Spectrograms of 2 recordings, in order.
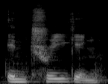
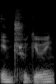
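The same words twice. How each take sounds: First: It is pronounced the standard way. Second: It is pronounced the way it is spelled. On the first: The speaker calls it right. "It's intriguing" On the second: The speaker calls it wrong. "by the way that it's written, it looks like intriguing, but it's not intriguing"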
